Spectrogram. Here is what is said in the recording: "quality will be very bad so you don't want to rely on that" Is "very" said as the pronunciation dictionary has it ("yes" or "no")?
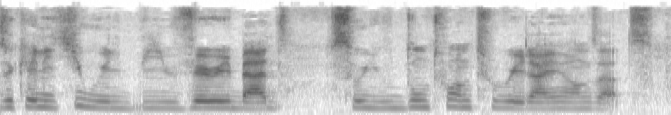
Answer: yes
